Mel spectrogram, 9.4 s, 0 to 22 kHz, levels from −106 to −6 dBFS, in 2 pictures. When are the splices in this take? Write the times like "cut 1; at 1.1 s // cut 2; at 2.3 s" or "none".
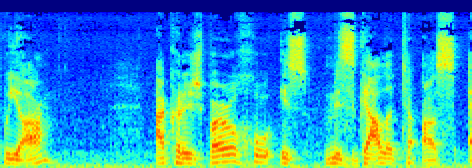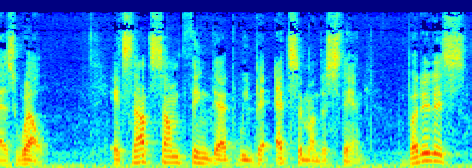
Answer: cut 1; at 5.8 s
